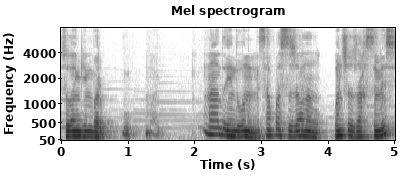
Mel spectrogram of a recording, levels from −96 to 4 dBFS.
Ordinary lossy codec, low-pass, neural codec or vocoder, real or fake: none; none; none; real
